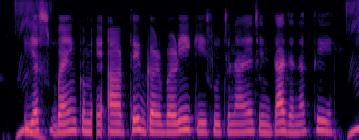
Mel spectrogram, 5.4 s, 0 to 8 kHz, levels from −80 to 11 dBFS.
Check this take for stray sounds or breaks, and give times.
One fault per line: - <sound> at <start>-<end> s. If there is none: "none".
- dropout at 1.4-1.5 s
